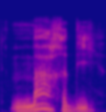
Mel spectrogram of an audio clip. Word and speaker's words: mardi: you don't pronounce it that strongly, this R. Huh? Mardi, mardi, okay? You don't need to go too deep like mardi. No, no, no. You don't move your tongue so it doesn't sound like mardi. No, it's really soft. Mardi, mardi, mardi.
